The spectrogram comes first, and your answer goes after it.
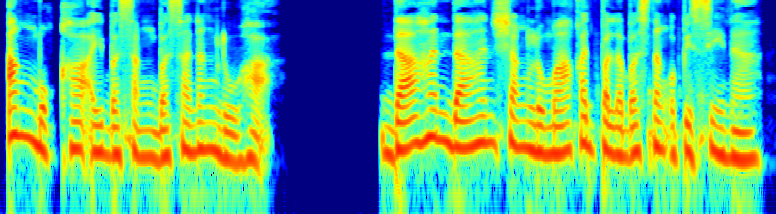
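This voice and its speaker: A woman with a Filipino accent reads a romance story with heavy drama. Her voice sits low and the sound is dry and close to the mic. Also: expressive, moderate pace, dry recording. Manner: emotional, dramatic reading. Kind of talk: dramatic scripted narration.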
